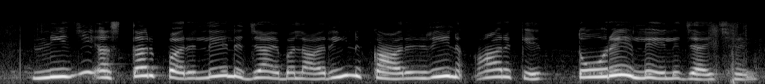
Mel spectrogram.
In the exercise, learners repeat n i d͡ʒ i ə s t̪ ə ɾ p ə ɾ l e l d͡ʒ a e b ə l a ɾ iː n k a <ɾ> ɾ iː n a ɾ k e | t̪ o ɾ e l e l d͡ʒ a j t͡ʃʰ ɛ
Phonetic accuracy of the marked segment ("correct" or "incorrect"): correct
